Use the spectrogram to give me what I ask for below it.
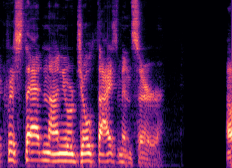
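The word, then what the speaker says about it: Theismann: Super Bowl champion and his name was actually pronounced Joe these men uh Folks at Notre Dame said let's change your name to be Theisman so we can say Theisman for the Heisman came up a little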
